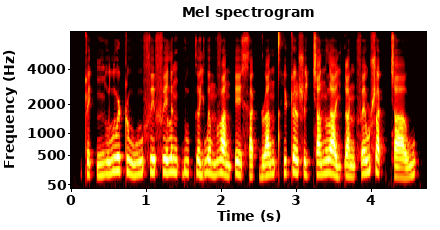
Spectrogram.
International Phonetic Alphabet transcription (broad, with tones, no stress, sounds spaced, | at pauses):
ʈ e˨˩ k̚ ɲ u˨˩˦ l u˧ ə̯ ʈ u˨˩ w u˧ f e˧˥ f e˧˥ l ə˧ ŋ ɓ u˧˥ k ə˨˩˦ j w ə˨˩˦ m v a˨˩˦ n ʔ e˨˩ x a˨˩ k̚ ɹ a˧ n t̪ʰ i˧˥ ʈ ɛ˧ ʂ ɨ˨˩˨ c a˧˥ n l a˨˩˨ j ɗ a˨˩ ŋ f ɛ˧˥ w ʂ a˨˩ k̚ c a˨˩˦ w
